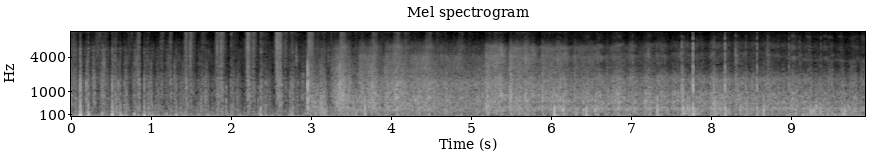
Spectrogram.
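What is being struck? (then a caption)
Silicone ears of a binaural microphone. Fingertips scratch and cup the soft silicone ears of a binaural microphone with both hands, making dense, scratchy rustling over deep, muffled thumps. Brief bright crackles repeat irregularly throughout, with a cupped, hollow-sounding quality at times.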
